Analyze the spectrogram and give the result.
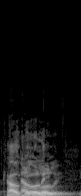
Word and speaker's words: Kalgoorlie: He's head of medicine at, is it pronounced Kalgoorlie Hospital. Yeah, that's correct. – Kalgoorlie yeah.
